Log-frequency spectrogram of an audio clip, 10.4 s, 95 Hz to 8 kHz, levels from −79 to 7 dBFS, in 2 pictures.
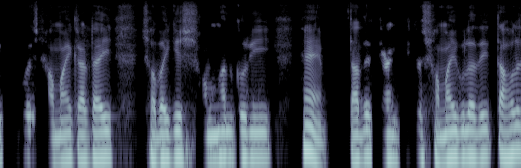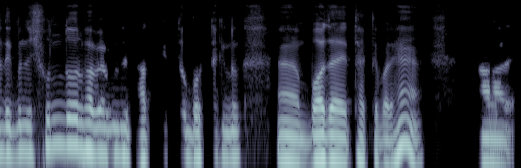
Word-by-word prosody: একটু - - -9
করে 385 -1 -5
সময় 110 +2 0
কাটাই, 115 +1 +3 0.4
সবাইকে 115 +2 +3 0.2
সম্মান 115 +2 +1
করি, 120 0 +3 0.5
হ্যাঁ? 140 -6 +5 0.3
তাদের 115 +3 +2
কাঙ্ক্ষিত 115 +1 -3 0.2
সময়গুলো 125 +4 +4
দেই 130 +1 +2
তাহলে 130 +2 +4
দেখবেন 140 +1 0
যে, - - -3
সুন্দরভাবে 165 -3 +2
আমাদের 135 -1 -1
ভ্রাতৃত্ববোধটা 120 +2 -5
কিন্তু 120 0 -1 0.4
অ্যাঁ 110 -1 +3 0.2
বজায় 115 -1 +6
থাকতে 105 -3 -3
পারে, 100 -1 -2
হ্যাঁ? 175 -6 +1 0.7
আর 100 -1 -1
120 Hz, 145 wpm, -22 LUFS, 115-135 Hz, 0.7 s, বজায়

